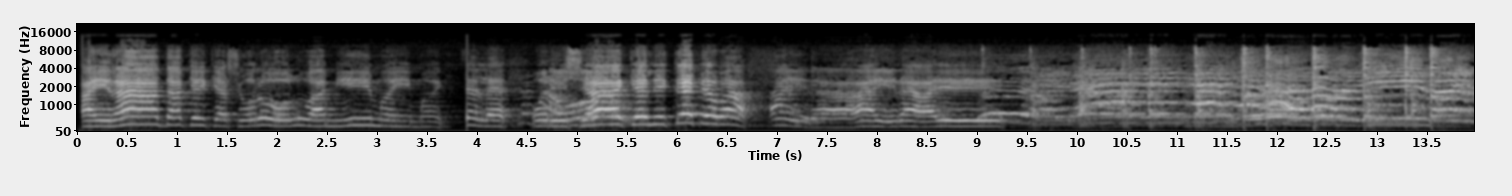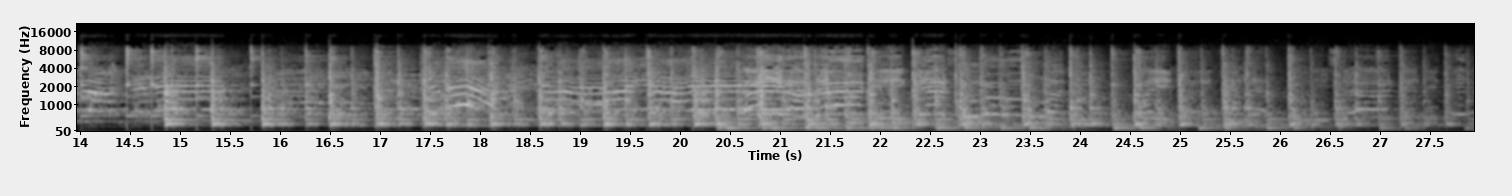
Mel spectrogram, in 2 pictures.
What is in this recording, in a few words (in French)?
bresil candombe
